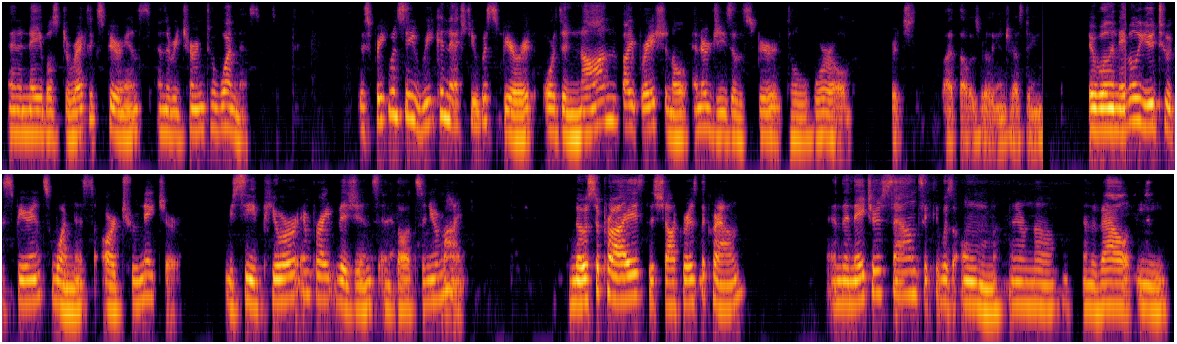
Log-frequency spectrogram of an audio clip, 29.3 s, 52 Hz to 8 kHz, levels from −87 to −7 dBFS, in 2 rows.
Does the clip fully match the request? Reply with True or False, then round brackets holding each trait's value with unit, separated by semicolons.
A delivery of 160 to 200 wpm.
False (145 wpm)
